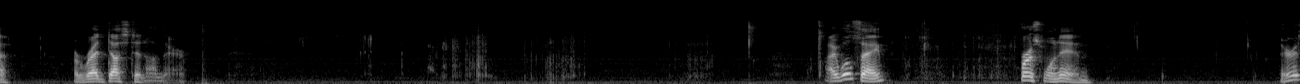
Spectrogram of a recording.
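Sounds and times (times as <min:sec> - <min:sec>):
crisp crunching: 0:03.6 - 0:05.9, 0:06.7 - 0:07.2, 0:08.9 - 0:10.6.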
